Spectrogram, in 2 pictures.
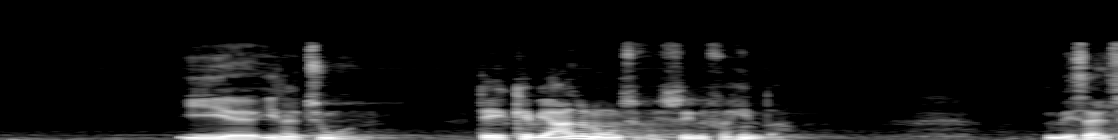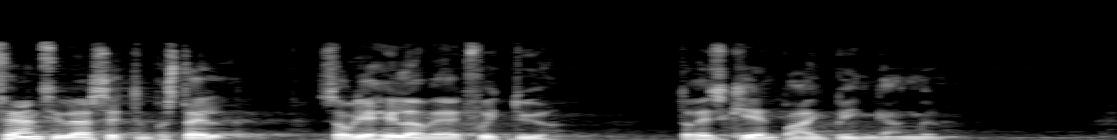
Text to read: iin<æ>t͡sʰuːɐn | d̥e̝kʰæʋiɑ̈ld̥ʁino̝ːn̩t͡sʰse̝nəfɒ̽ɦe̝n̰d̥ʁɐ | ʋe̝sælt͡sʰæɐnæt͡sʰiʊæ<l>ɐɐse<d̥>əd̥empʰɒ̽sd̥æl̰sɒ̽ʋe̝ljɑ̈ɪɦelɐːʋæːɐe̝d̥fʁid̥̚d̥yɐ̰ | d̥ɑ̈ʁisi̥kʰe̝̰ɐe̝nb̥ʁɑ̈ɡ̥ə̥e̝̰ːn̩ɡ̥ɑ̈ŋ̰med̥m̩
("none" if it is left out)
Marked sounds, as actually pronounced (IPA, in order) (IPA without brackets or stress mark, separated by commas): æ, none, d̥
